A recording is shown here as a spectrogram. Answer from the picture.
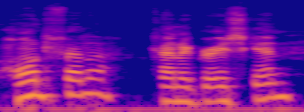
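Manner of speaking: high, lightly voiced young butcher remembering; recognizing butcher Aval. GM voicing the young butcher to the player, high and curious. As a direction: pitch up as it dawns on him. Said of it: "He's like".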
